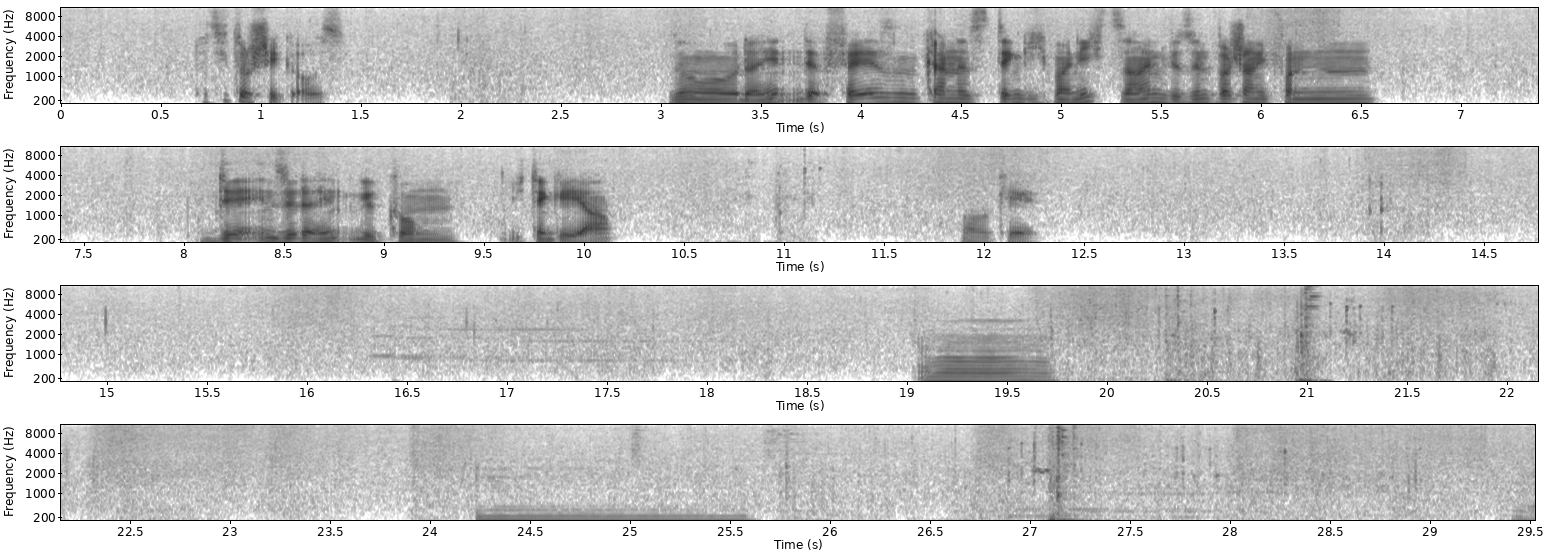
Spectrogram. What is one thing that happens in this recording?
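Waves wash against a wooden ship's hull.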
